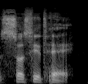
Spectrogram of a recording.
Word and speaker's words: Société: And I don't know if you know this brewery, but the name is spelled S-O-C-I-E-T-E. How would you say that? – I would say the French way, which is also the way they say it at the brewery, which is Société.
